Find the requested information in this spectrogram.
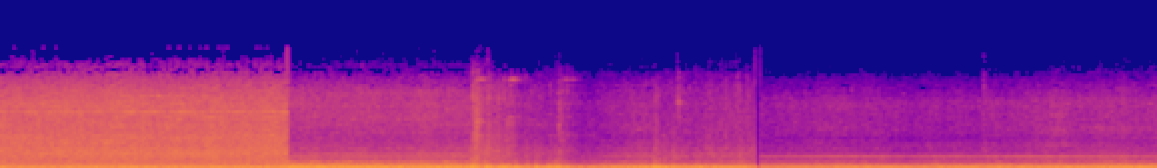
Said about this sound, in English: Yeah, this is the airport of Buenaventura.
